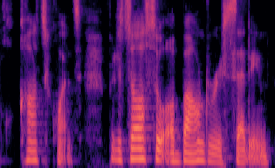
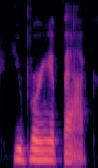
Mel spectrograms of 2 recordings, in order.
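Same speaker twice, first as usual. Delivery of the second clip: normal talking voice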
